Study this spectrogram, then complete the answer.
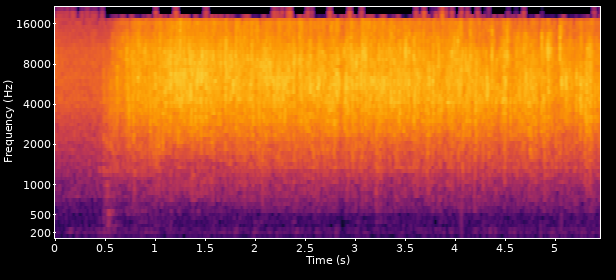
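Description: Rice goes into a hot oiled pan, and a loud, steady frying sizzle springs up suddenly and holds evenly, close and unbroken.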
